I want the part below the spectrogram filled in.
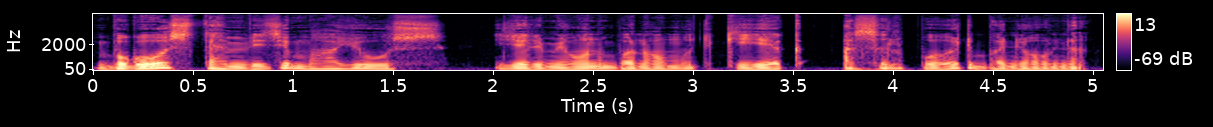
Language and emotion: Kashmiri, sad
